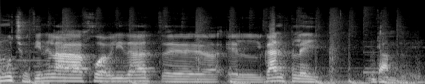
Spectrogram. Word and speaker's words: gunplay: Y me ha gustado mucho, tiene la jugabilidad, el gunplay. Gunplay. De Gunplay, ¿vale? G-U-N-P. Exacto, no de Gameplay. L-A-Y. Que la gente dice. No, Gunplay. Es que Gunplay. Los tíos no saben pronunciar.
